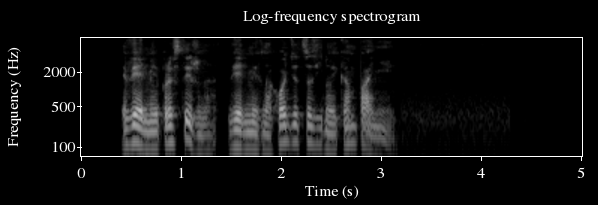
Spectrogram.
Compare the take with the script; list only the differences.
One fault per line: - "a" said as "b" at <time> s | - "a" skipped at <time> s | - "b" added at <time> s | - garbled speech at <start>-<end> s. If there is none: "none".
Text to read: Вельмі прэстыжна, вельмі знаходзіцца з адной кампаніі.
none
